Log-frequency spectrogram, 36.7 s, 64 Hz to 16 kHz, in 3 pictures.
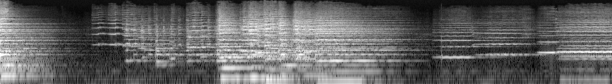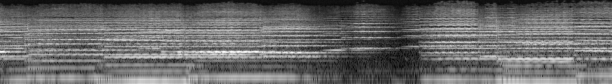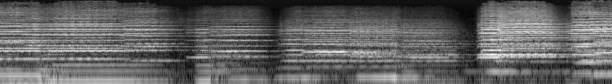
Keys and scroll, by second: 5.2 ctrl+s, 11.7 ctrl+d, 18.5 ctrl+d, 31.5 ctrl+s.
